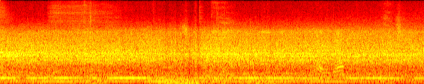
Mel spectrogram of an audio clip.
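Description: A car engine idling steadily with an even, low hum, and voices faint in the background.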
